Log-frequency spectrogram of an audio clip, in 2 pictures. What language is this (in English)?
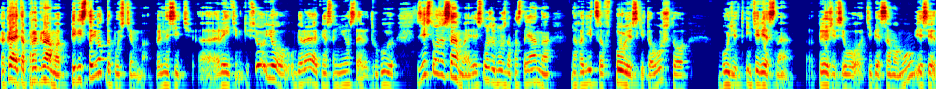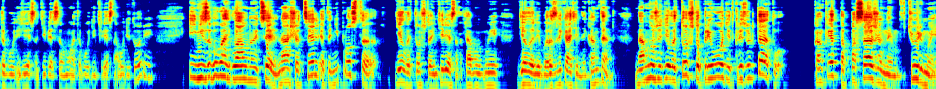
Russian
